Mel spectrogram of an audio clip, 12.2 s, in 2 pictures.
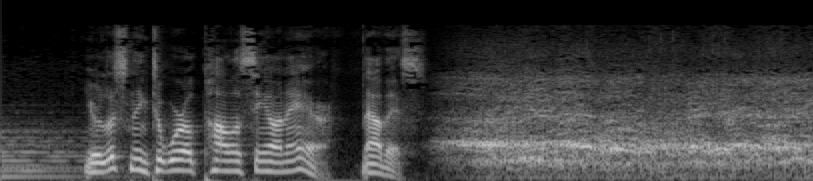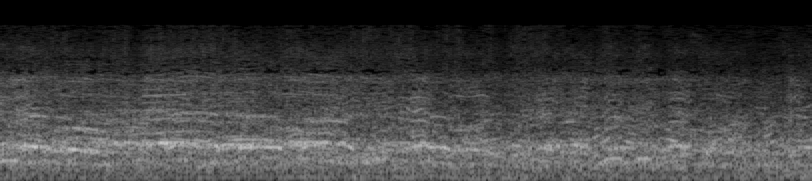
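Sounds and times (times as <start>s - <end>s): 
speech: 0.6s - 3.5s
supporters cheering in the streets of Ankara: 3.2s - 12.1s.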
